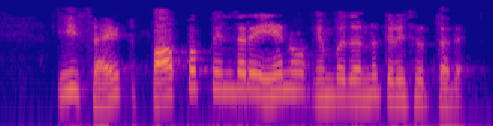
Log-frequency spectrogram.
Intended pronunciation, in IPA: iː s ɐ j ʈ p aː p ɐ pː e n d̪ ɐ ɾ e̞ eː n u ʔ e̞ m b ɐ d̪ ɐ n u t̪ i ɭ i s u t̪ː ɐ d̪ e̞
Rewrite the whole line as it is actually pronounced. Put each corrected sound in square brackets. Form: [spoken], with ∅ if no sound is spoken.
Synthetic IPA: iː s ɐ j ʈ p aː p ɐ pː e n d̪ ɐ ɾ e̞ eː n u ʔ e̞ m b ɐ d̪ ɐ [nː] u t̪ i ɭ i s u t̪ː ɐ d̪ e̞

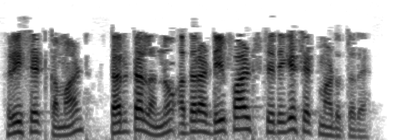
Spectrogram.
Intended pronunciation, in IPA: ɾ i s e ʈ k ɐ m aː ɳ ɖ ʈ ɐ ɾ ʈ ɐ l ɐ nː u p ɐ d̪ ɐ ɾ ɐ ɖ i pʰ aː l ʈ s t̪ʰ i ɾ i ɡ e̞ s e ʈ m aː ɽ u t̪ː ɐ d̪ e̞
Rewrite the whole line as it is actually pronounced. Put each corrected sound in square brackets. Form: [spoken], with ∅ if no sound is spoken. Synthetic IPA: ɾ i s e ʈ k ɐ m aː ɳ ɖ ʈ ɐ ɾ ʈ ɐ l ɐ nː u [ʔ] ɐ d̪ ɐ ɾ ɐ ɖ i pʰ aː l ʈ s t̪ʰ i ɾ i ɡ e̞ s e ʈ m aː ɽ u t̪ː ɐ d̪ e̞

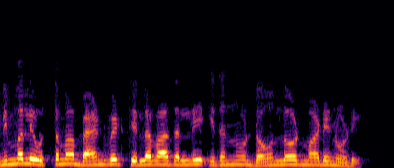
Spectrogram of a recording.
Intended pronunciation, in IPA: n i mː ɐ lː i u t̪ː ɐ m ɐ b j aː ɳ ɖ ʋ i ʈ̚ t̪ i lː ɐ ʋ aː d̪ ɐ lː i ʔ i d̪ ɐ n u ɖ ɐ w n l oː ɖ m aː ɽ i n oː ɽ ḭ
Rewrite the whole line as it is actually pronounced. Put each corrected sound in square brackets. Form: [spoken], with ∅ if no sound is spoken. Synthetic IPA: n i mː ɐ lː i u t̪ː ɐ m ɐ b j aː ɳ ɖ ʋ i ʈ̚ t̪ i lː ɐ ʋ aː d̪ ɐ lː i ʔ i d̪ ɐ [nː] u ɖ ɐ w n l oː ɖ m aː ɽ i n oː ɽ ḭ

